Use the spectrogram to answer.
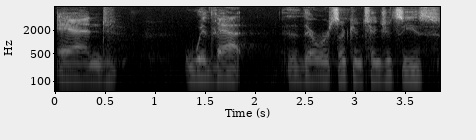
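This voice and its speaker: The man's voice is fairly low with a bright, sharp tone. He speaks in a flat monotone. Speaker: city department official presenting project. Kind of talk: council committee meeting testimony.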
